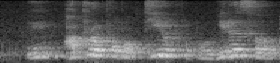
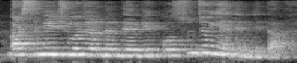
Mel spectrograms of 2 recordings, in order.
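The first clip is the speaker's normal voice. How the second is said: loud, raised preaching voice; full-force preaching; 5 semitones higher, 5 dB louder than usual. Acted. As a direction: proclaim it to the congregation. Preaching to the congregation. (힘찬 설교 톤)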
